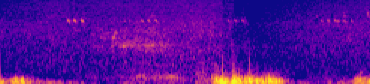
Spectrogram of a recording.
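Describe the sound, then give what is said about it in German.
Wind buffets the microphone outdoors beside a hedge, with three low rumbling gusts separated by quieter stretches. Faint, thin high chirps sound in between. “ihr müsst leider etwas Windgeräusche ertragen.”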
